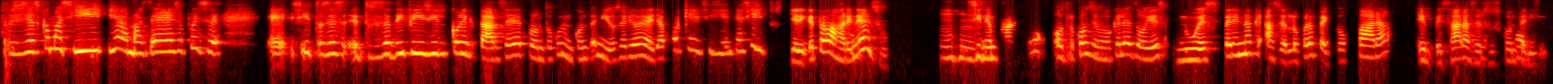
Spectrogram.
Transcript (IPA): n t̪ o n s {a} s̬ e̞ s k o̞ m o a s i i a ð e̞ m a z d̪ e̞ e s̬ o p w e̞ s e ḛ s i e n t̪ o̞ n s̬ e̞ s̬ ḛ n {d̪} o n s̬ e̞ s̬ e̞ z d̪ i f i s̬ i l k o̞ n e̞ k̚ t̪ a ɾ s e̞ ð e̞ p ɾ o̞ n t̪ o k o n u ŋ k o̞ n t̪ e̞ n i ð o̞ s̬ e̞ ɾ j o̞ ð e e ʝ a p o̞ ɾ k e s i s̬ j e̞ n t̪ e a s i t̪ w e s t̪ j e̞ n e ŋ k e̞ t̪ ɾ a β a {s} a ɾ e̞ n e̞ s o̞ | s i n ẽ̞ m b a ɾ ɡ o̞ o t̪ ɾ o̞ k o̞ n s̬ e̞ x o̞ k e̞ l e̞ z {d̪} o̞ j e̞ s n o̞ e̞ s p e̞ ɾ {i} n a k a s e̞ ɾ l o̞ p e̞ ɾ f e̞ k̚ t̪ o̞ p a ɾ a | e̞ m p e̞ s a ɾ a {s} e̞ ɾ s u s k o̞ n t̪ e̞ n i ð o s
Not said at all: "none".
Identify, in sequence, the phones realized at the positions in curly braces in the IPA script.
e, t̪, x, d̪, e, s

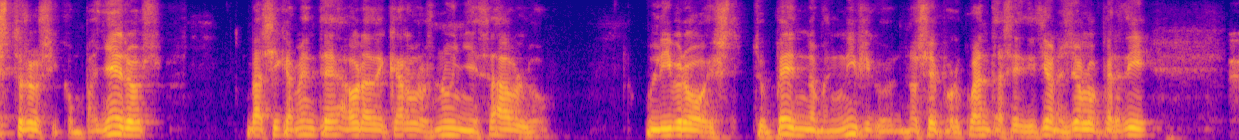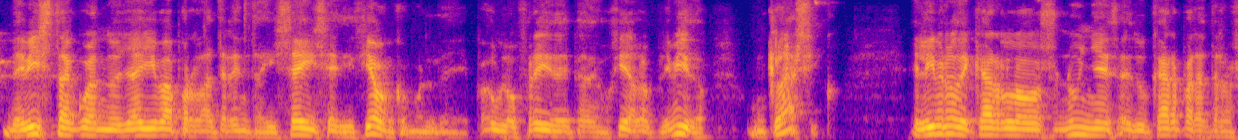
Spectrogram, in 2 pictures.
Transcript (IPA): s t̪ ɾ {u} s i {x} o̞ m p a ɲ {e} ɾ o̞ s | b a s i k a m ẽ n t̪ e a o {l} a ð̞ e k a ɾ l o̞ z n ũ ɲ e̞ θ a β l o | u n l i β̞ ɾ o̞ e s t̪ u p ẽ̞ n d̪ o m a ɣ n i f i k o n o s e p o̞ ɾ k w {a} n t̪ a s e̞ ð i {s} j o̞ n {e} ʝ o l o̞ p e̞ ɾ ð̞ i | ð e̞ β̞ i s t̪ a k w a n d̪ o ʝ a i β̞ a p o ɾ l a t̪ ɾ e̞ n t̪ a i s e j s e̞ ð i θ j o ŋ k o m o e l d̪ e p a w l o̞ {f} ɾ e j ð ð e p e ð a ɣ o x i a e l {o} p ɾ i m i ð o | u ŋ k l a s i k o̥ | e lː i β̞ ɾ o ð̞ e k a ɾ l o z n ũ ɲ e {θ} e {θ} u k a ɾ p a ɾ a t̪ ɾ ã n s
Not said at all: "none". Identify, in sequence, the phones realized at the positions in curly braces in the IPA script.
o, k, e, ɾ, a, θ, e, f, o, θ, ð

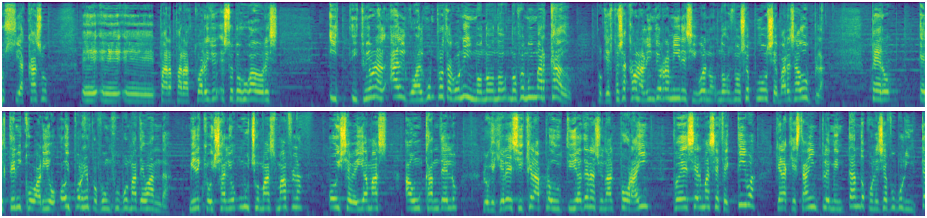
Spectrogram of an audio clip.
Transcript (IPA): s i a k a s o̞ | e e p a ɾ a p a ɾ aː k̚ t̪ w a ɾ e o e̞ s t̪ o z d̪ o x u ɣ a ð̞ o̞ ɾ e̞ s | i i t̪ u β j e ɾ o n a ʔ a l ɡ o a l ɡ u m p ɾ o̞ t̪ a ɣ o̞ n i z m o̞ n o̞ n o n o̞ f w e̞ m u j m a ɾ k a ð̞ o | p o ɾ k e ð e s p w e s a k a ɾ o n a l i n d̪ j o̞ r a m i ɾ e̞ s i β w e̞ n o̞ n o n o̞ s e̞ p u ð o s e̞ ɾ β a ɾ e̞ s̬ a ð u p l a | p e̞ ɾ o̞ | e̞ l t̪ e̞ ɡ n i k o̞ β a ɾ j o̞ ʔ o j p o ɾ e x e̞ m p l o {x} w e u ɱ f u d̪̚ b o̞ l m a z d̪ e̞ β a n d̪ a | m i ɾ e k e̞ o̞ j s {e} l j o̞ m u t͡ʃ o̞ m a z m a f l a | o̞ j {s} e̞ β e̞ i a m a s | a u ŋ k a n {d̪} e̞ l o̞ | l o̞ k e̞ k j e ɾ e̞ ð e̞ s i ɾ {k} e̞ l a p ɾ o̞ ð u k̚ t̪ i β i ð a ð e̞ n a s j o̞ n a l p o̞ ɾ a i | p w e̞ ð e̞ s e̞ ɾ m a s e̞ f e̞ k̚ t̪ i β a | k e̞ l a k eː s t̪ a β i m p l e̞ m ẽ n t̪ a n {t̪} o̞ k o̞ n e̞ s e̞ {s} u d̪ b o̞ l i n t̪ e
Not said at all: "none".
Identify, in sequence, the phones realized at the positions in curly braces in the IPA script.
f, a, s, d̪, k, d̪, f

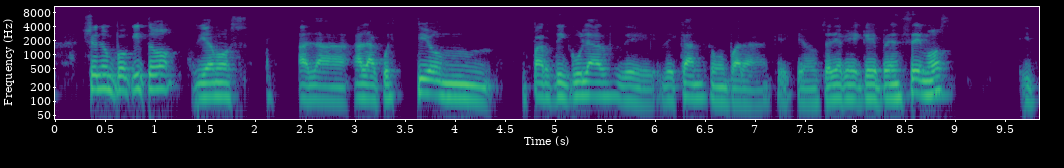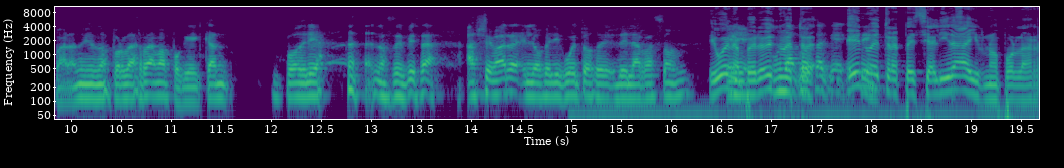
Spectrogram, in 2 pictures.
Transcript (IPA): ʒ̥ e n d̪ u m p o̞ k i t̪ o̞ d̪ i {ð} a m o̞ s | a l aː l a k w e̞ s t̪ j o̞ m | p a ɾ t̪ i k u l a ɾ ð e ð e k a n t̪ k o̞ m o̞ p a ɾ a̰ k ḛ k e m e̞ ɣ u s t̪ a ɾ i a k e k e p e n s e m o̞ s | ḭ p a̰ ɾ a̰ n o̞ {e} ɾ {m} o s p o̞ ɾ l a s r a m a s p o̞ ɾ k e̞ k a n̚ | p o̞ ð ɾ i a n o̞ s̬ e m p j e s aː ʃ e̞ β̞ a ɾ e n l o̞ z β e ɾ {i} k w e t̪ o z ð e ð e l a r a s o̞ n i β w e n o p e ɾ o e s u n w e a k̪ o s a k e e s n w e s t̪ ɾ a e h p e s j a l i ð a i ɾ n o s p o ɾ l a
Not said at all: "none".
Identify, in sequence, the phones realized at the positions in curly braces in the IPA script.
ɣ, i, n, i

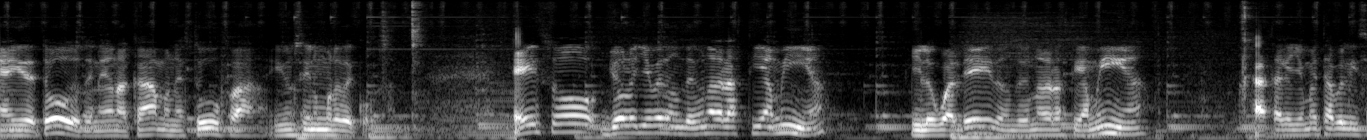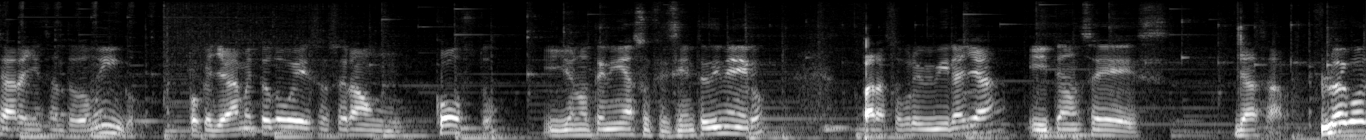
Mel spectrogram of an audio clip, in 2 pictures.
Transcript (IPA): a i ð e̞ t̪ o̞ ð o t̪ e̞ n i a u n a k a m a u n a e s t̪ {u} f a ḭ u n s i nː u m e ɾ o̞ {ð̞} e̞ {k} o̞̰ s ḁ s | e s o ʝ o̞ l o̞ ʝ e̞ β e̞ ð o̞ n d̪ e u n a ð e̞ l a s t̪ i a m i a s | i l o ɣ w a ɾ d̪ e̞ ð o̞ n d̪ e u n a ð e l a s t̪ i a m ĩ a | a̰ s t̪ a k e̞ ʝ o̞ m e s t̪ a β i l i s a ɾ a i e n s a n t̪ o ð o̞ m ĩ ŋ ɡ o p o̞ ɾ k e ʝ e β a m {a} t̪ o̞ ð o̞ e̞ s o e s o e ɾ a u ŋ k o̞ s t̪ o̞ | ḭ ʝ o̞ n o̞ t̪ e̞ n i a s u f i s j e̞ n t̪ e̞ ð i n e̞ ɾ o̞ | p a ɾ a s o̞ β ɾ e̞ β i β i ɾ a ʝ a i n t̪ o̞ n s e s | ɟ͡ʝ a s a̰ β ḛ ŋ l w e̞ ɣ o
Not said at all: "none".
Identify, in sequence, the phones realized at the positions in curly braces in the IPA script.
u, ð̞, k, e

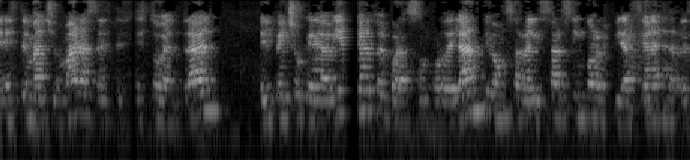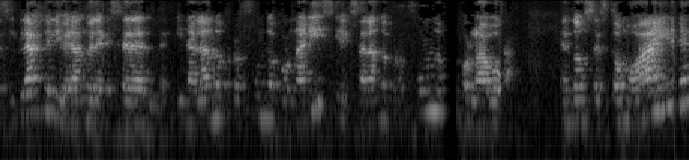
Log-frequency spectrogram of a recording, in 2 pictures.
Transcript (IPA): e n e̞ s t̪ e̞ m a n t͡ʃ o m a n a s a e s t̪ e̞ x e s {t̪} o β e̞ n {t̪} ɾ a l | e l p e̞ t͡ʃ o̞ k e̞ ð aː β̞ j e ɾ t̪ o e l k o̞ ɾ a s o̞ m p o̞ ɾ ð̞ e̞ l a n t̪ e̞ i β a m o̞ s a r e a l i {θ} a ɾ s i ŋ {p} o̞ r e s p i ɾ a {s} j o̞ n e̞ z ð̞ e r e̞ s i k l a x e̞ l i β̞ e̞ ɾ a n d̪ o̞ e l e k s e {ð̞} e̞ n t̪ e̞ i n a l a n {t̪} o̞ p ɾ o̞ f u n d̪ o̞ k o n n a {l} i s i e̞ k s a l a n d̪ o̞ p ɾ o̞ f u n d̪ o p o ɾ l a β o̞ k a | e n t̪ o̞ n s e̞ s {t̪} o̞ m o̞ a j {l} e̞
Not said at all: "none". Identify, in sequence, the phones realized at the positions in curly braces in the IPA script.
t̪, t̪, s, k, s, ð̞, d̪, ɾ, t̪, ɾ

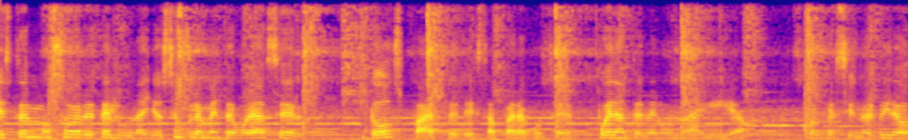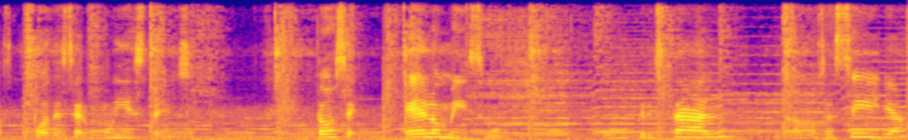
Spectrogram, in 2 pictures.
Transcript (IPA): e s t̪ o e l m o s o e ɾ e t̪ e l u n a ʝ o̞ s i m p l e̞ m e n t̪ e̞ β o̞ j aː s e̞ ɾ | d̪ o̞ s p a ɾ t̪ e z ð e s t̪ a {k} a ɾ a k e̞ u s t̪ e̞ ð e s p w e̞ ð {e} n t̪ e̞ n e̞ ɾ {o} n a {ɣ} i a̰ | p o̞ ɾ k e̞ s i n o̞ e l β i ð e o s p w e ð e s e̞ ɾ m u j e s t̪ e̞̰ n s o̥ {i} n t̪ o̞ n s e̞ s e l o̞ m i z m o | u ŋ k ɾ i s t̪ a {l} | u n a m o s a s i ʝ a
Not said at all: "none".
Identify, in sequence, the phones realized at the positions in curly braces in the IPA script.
p, a, u, ɣ, e, l

